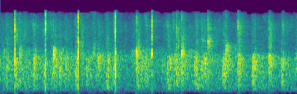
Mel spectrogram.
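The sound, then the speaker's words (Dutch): An audience applauds steadily, many hands clapping in a dense, continuous patter with a few sharper individual claps standing out, moderately loud throughout. “Zullen we applaus vragen?”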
